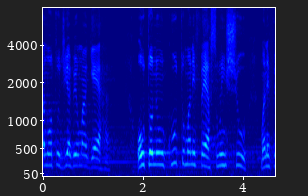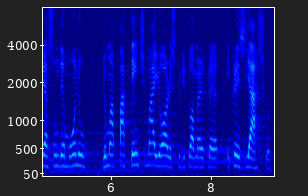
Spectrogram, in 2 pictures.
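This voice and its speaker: A Brazilian man preaching a fiery sermon, jumping between loud shouts and hushed, joking asides. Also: high-pitched. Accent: Brazilian Portuguese. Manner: swings from shouting to hushed asides, jokey impressions. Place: church hall. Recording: large church hall reverb.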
